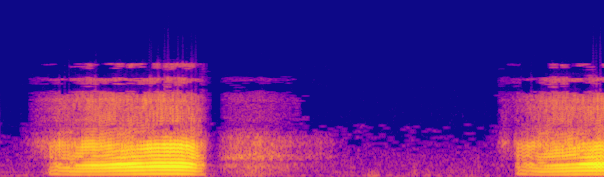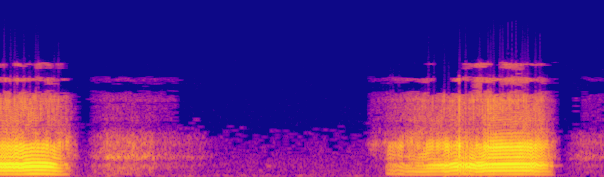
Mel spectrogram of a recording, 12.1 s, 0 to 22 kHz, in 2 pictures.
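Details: Boxer dog sleeping with open eyes, tired after a long walk: three loud, buzzing, tonal inspiratory snores, each followed by a softer rushing exhale, about 13 breaths a minute; snoring.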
